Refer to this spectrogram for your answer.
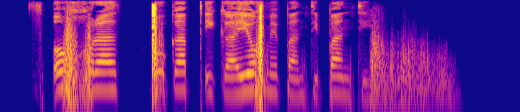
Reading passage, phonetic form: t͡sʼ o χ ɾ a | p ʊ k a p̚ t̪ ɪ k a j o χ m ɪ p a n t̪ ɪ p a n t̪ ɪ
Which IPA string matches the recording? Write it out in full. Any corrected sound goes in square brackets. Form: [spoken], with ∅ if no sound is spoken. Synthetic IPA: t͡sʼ o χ ɾ a | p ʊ k a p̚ [t̪ʼ] ɪ k a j o χ m ɪ p a n t̪ ɪ p a n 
